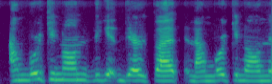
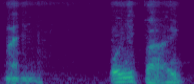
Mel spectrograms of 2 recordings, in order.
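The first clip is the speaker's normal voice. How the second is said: murmured to herself; 7 semitones lower, 15 dB quieter than usual. Real, not acted. Repeating the end time to herself.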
